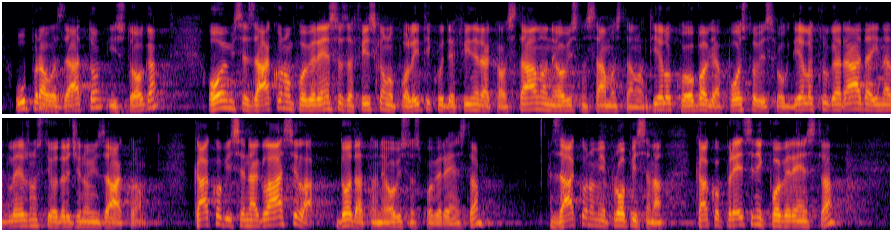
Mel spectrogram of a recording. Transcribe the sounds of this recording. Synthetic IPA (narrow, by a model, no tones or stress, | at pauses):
upɾaʋo̞zat̪o̞ʔist̪o̞ɡa | o̞ʋimse̞zaːko̞no̞mpo̞ʋje̞ɾe̞nst̪ʋozafiskalnupo̞lit̪ikud̪e̞finiːɾakao̞st̪aːlˠno̞ne̞o̞ːʋisnosamo̞st̪alno̞t̪jeːlˠo̞ko̞jeo̞baʋʎapo̞slˠo̞ʋisʋo̞ːɡd̪jelokɾuːɡaɾaːd̪ainaːd̪le̞ʒno̞st̪io̞d̪ɾe̞d͡ʑe̞no̞ʋimzaːkono̰m | kako̞bise̞naɡlˠaːsilˠa̰d̪o̞d̪at̪none̞o̞ːʋisno̞st̪̚po̞ʋje̞ɾe̞ːnst̪ʋa | zaːko̞no̞mje̞pɾo̞pisanakako̞pɾet̪sʲje̞d̪nik̚po̞ʋjeɾe̞nst̪ʋa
